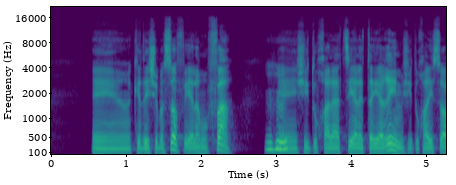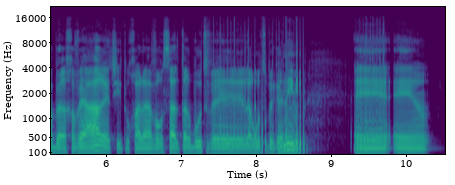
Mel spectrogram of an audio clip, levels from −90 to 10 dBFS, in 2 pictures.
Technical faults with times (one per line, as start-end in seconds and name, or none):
7.38-9.71 buffer tearing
